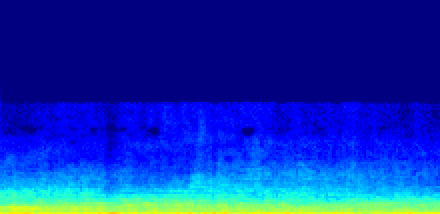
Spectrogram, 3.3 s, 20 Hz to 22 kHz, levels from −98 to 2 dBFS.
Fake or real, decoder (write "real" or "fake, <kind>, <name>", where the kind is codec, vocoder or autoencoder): fake, vocoder, Vocos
